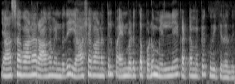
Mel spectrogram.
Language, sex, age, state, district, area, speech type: Tamil, female, 18-30, Tamil Nadu, Thoothukudi, rural, read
